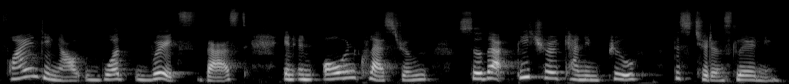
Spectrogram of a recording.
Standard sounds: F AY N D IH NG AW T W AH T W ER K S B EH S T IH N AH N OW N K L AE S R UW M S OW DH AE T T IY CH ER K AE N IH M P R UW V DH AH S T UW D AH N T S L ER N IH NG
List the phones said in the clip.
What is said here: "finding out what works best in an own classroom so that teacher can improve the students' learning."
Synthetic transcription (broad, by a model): F AY N D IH NG AW T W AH T W ER K S B EH S T IH N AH N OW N K L AE S R UW M S OW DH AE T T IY CH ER K AE N IH M P R UW V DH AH S T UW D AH N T S L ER N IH NG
